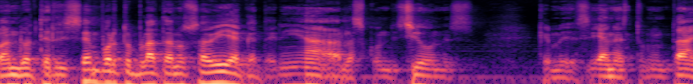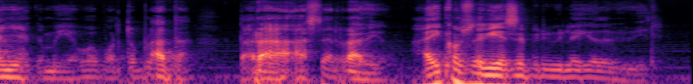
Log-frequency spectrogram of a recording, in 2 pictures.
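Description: Somewhat breathy and very deep, a man's voice shows ordinary pitch variation and big swings in loudness, with audible room echo. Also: moderate pace. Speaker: radio and TV presenter. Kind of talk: interview testimony.

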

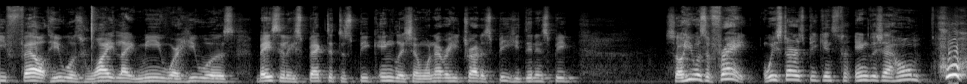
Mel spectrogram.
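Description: A man's voice shows ordinary pitch variation while he talks at a fairly quick pace. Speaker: real estate employee and former Coast Guard member; speaker. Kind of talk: public panel presentation. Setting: public forum with live audience. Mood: earnest, animated.

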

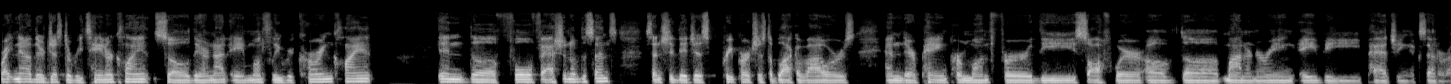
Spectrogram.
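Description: Against a quiet background, a man speaks with a very deep, low pitch and ordinary pitch variation in a dry sound with no echo. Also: moderate pace. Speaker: podcast co-host. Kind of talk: casual update chat. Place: office. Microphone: webcam.

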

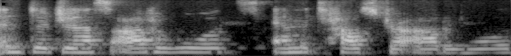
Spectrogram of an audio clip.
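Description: At a fairly quick pace, a woman delivers her words. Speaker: event host introducing artist. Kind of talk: formal introduction speech. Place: hall. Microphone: video call.

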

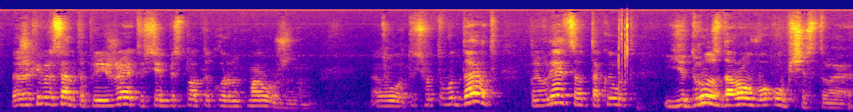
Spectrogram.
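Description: A man talks at a moderate pace and high pitch with lively intonation. His loudness swings widely, and audible room echo is heard. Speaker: religious writer. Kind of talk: casual discussion. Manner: halting. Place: meeting room.

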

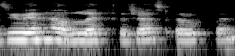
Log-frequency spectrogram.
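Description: A woman speaks against a quiet background. Room echo is audible. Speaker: yoga teacher. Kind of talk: guided yoga instruction. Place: home room. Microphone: camera far.

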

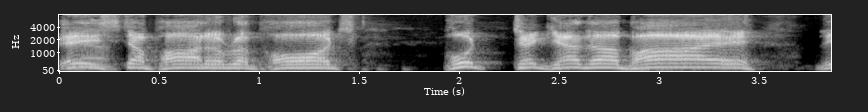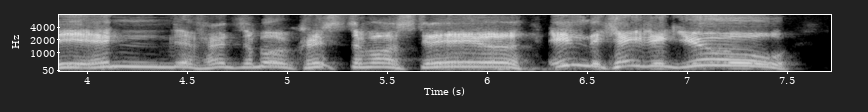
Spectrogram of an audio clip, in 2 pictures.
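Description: A man's high-pitched, put-on character voice, menacing and theatrical in tone. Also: moderate pace. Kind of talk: comic overacting. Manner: menacing, theatrical, gloating.

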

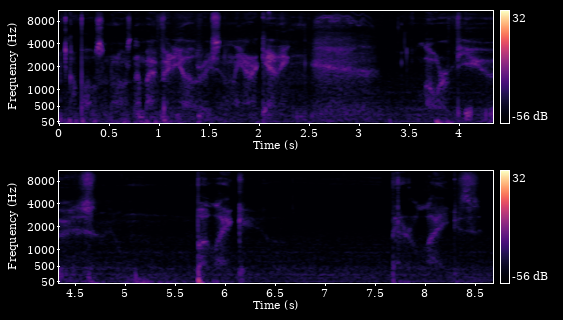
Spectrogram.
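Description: Whispering, a man speaks with long, frequent pauses. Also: moderate pace. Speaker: ASMR artist. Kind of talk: ASMR whisper ramble. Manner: whispered. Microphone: studio mic.

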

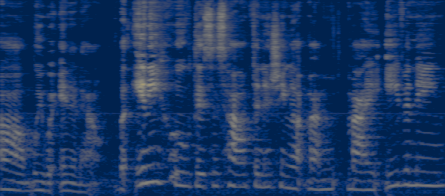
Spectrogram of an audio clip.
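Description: Against faint background noise, a woman talks at a fairly quick pace with a fairly high pitch and a fairly bright tone. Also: lively intonation.

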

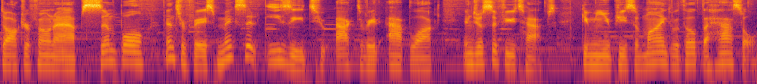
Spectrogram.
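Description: A man speaks at a moderate pace with ordinary pitch variation. Faint music plays in the background. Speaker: tech youtuber. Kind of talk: tutorial. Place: home room. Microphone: studio mic.

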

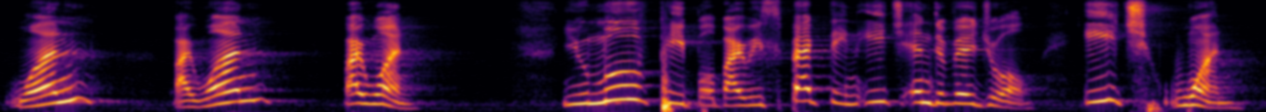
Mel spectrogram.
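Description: With an American accent, a woman speaks very slowly at a high pitch, her bright, sharp tone moving through very wide pitch swings and long, frequent pauses against a quiet background. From California Central Valley; California. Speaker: labor leader. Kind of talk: award acceptance speech. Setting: dinner event on stage. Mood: earnest, inspiring. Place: hall. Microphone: podium.

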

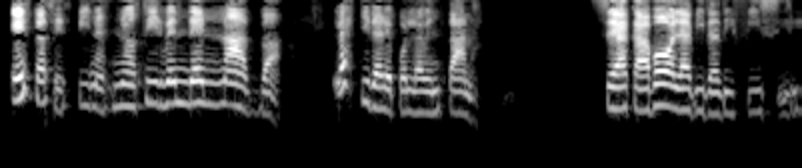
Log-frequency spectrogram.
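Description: In a cartoonish character voice pitched high, a female-sounding speaker comes through on a very clean recording with a silent background. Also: fairly slow pace. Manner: calm, reassuring.

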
